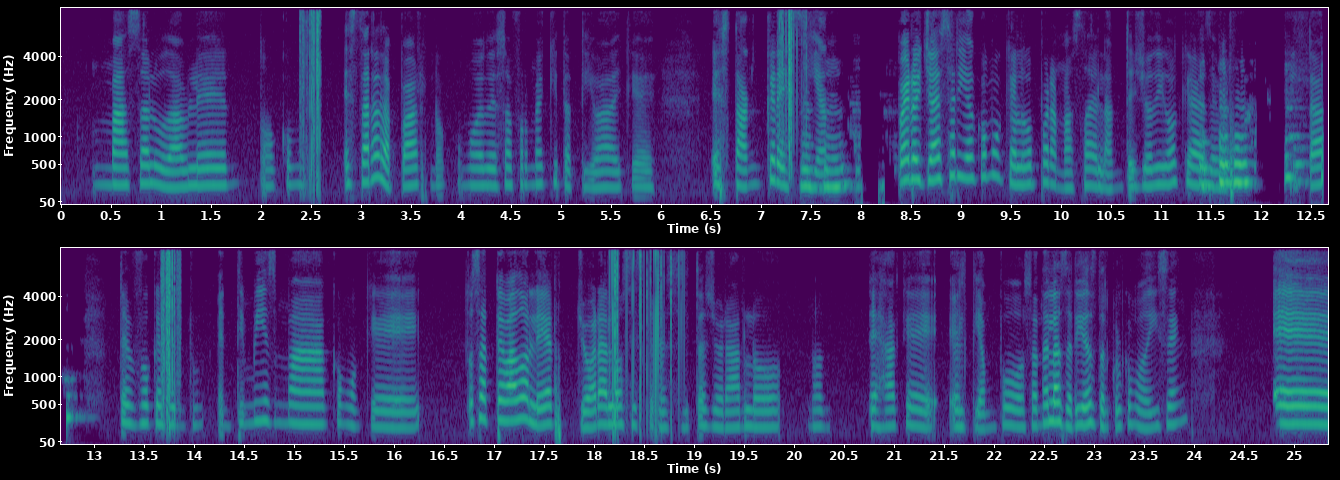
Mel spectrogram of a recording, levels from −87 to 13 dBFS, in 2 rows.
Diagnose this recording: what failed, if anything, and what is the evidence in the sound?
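Analogue wiring: bursts of scratching noise at 2.39–2.59, 7.17–7.47, 13.67–13.87 and 18.14–18.91 s, up to about 5 dB over the speech. This cable scratch noise likely comes from a worn contact being moved.

Call processing: the speech dips by up to about 40 dB at 7.79–7.96, 11.77–12.32 and 12.64–12.71 s. This is likely speech suppressed in double talk by the echo canceller.

Call processing: a delayed copy 365 ms late appears at 7.93–8.36, 11.92–11.98 and 12.27–12.85 s, about 10 to 25 dB down. This echo leak likely escaped the echo canceller.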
